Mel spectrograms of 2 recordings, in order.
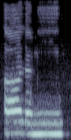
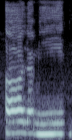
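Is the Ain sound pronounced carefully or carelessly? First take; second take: carelessly; carelessly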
